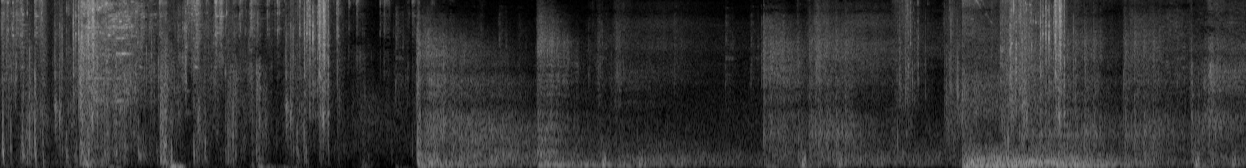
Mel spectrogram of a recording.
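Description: Gunfire in a competitive Counter-Strike-style match, sharp shots and rapid bursts amid shattering and mechanical game effects, loud and dense with intermittent pauses and no talk.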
